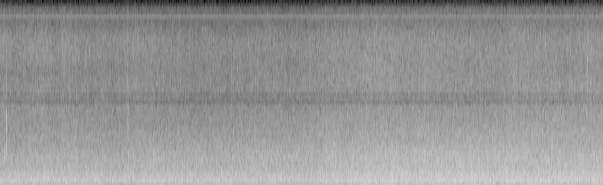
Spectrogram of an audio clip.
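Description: Steady wash of small surf breaking on a sandy beach, swelling slightly in the second half.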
